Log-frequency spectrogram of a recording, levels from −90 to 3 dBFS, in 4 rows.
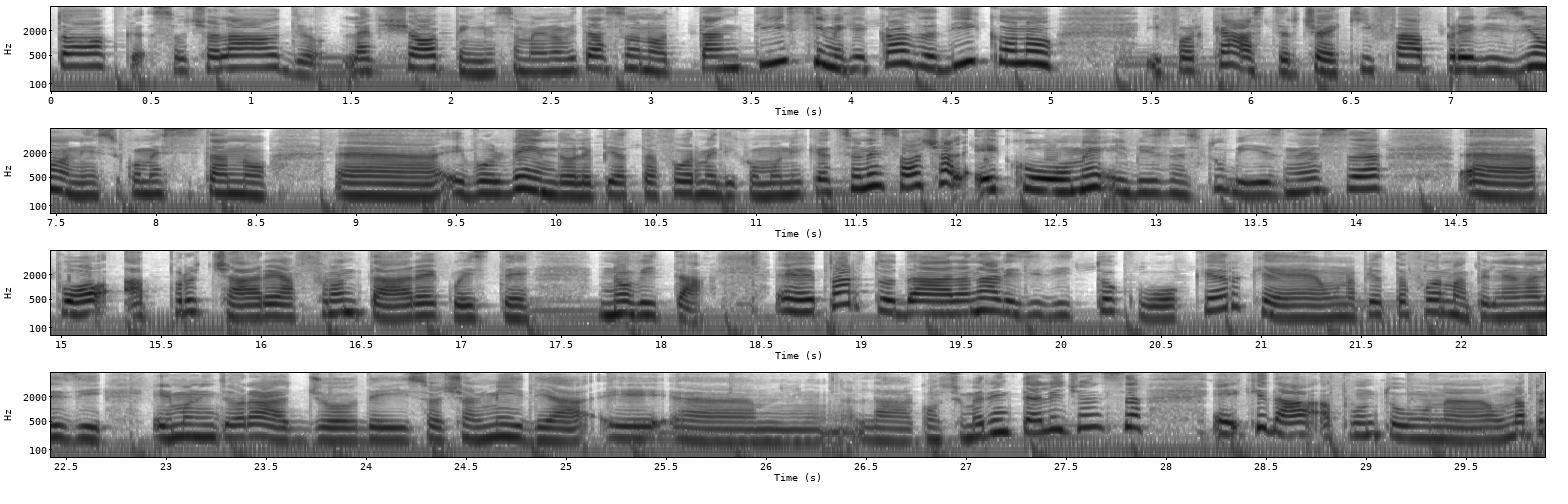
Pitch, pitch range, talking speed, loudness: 205 Hz, 185-245 Hz, 140 wpm, -14 LUFS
